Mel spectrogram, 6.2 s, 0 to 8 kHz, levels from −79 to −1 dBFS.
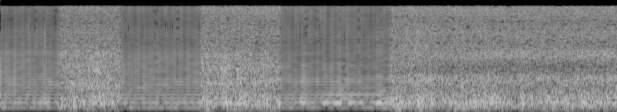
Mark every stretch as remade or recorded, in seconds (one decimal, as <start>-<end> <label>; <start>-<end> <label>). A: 0.0-0.6 remade; 0.6-1.2 recorded; 1.2-2.0 remade; 2.0-2.8 recorded; 2.8-3.9 remade; 3.9-6.2 recorded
